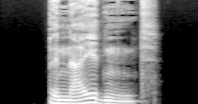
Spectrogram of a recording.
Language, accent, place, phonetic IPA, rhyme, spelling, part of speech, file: German, Germany, Berlin, [bəˈnaɪ̯dn̩t], -aɪ̯dn̩t, beneidend, verb, De-beneidend.ogg
- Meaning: present participle of beneiden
